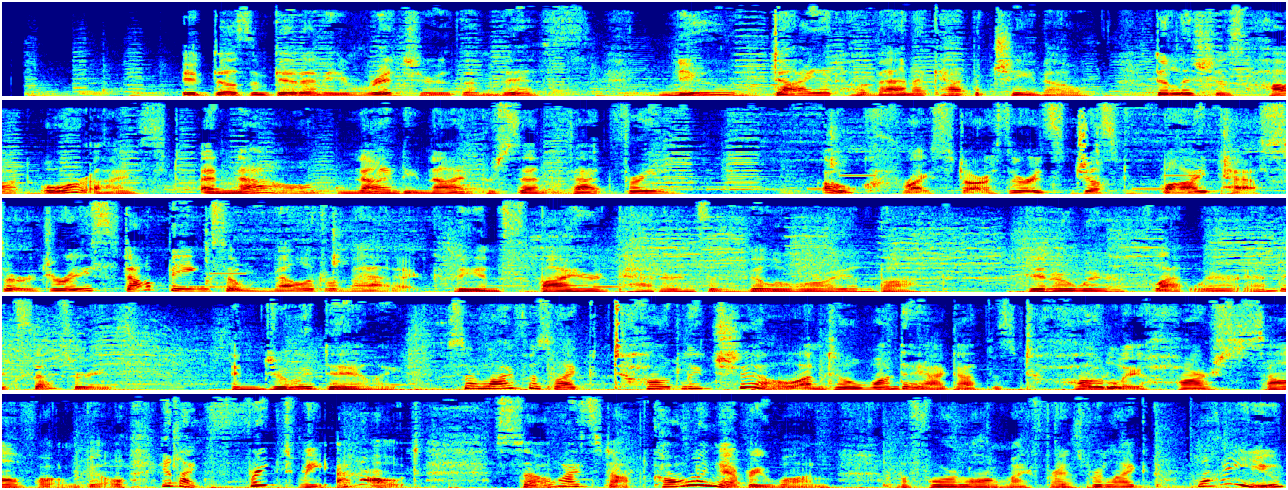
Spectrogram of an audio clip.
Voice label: natural character, female

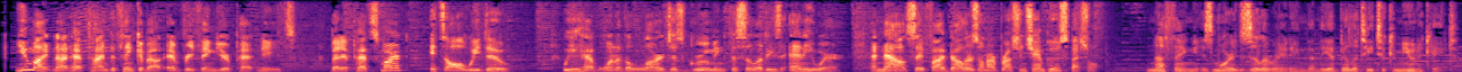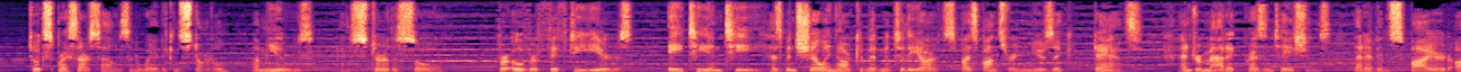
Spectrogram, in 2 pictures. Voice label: male natural character

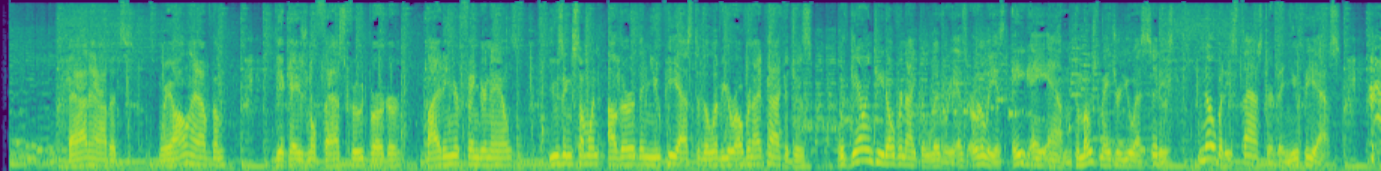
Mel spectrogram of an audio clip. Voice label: male, natural character

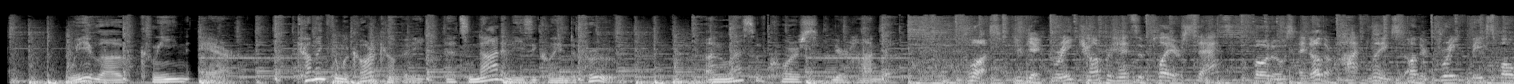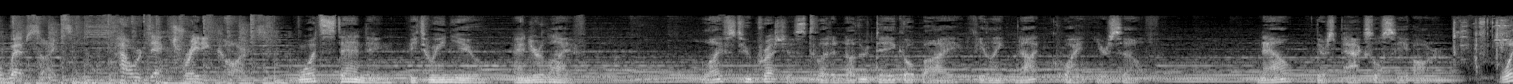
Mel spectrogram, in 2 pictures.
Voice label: male mid30s mid40s warm

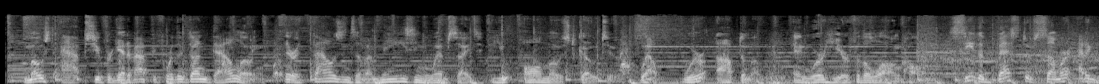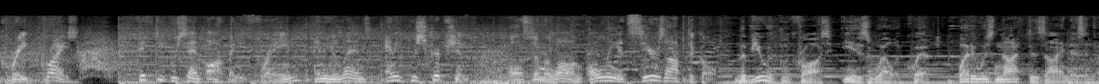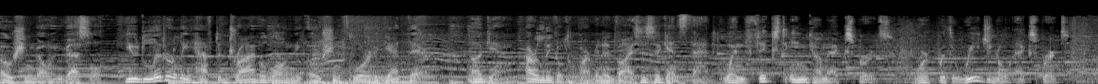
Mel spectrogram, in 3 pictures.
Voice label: male, sophisticated

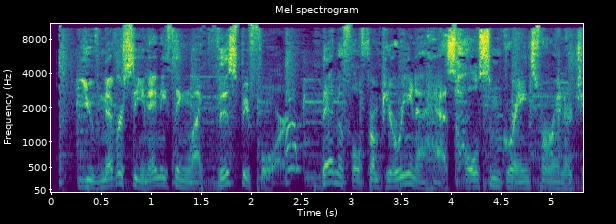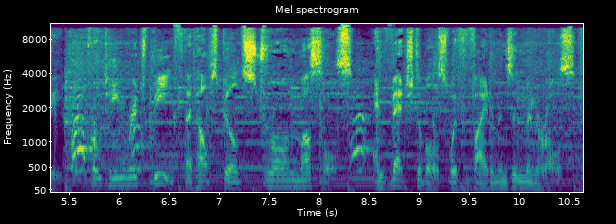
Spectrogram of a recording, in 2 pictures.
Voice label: male, mid30s mid40s solid

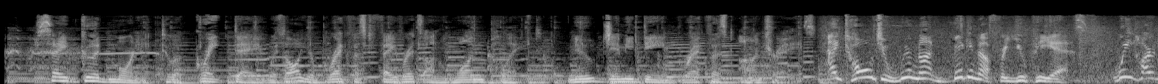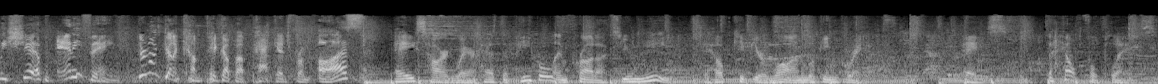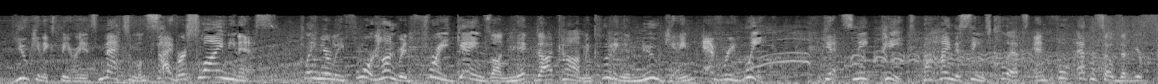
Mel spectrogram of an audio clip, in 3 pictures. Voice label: male, natural character

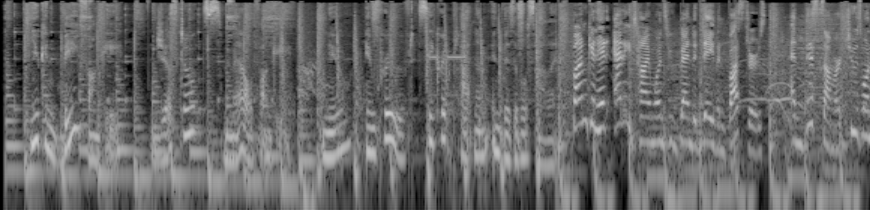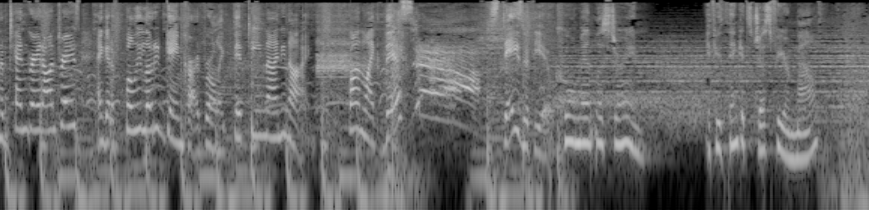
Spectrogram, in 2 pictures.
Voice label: female, contemp

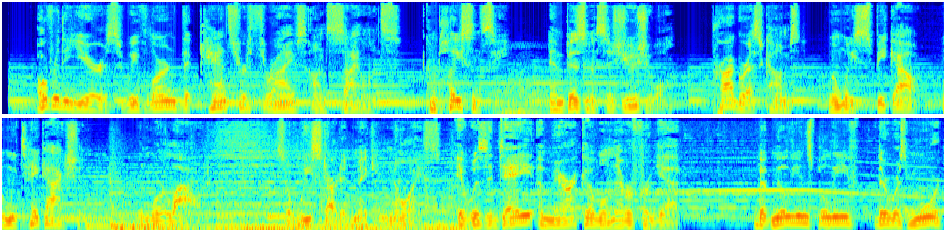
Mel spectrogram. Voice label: male narration

